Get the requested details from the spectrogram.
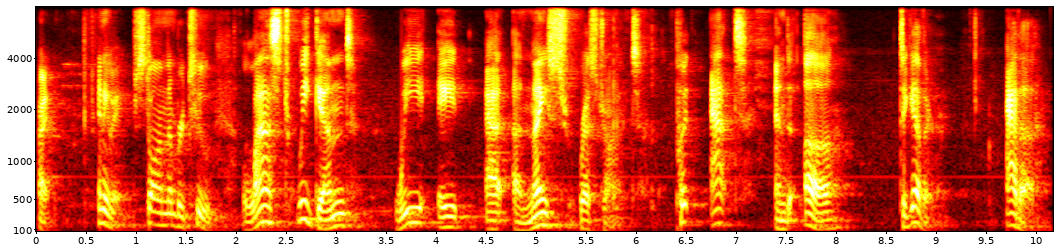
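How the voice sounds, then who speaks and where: A man's voice: medium pitch, big pitch swings, measured pace, darkish tone, slight background noise. A man teaching English pronunciation on a live stream, talking with energy and reading out viewers' chat messages.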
